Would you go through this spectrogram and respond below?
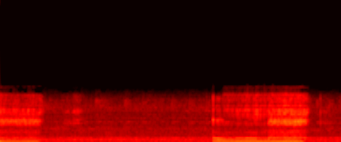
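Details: Female Boston Terrier snoring like a man while sleeping indoors in bed with her owner: two loud, deep rumbling snores, the first short and the second about one and a half seconds long with a slightly falling buzzy tone, separated by quiet breathing.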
